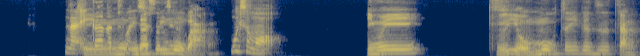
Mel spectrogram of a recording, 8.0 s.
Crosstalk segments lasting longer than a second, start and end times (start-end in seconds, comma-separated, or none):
0.9-2.3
